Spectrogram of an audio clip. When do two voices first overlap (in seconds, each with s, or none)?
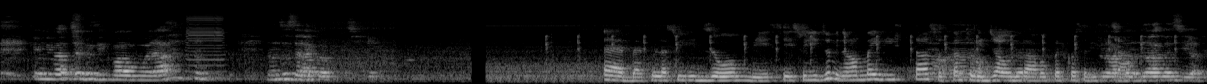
9.2 s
